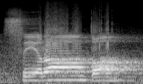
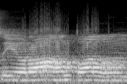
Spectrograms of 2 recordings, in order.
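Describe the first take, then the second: First: The word begins with a plain s sound. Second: The word begins with an emphatic s sound. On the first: "dengan membaca sin" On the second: "sisanya ini dibaca shad normal"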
